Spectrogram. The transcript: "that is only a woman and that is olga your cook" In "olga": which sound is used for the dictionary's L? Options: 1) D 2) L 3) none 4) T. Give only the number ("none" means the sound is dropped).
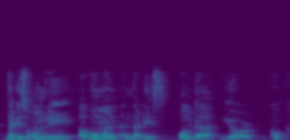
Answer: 2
